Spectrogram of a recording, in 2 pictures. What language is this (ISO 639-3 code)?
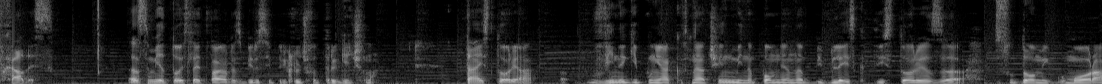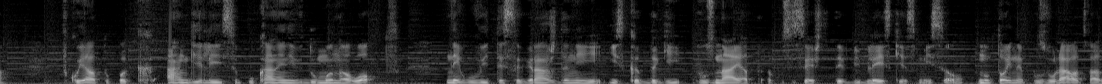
bul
